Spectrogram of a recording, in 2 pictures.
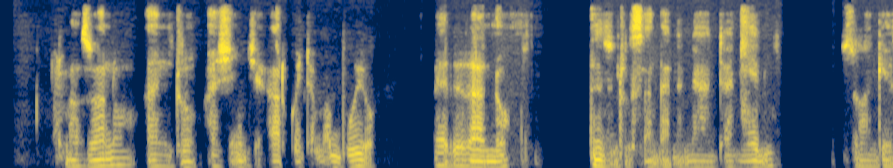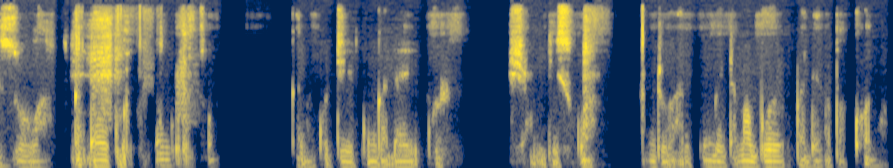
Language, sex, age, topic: Ndau, female, 18-24, health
